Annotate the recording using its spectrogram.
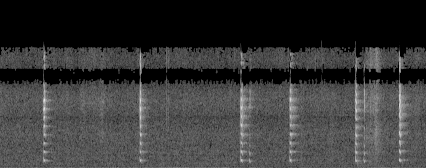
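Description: Small dog chewing a plush corduroy squeaky toy and working its squeaker. There are short, sharp squeaks every second or two, twice in quick doubles.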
